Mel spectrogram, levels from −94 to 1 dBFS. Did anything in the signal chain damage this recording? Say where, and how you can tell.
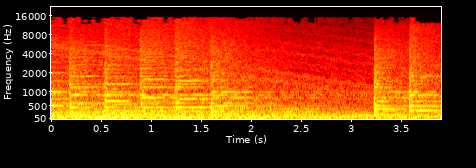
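Yes. From 1.51 s to the end, periodic clock jitter at the converter adds sidebands roughly 100 Hz either side of each component, giving a rough, metallic edge.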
